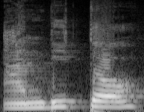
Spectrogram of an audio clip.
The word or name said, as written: Anditaw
